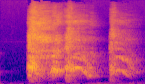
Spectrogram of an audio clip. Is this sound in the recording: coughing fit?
yes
